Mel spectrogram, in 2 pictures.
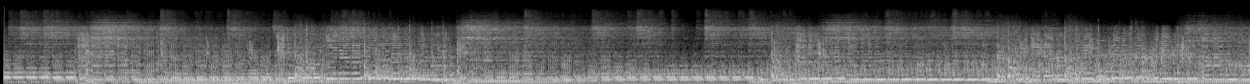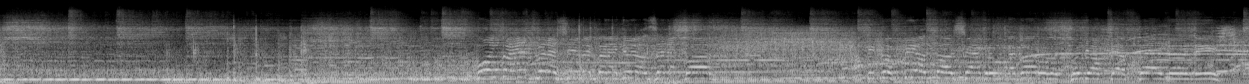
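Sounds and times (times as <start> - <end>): drum kit: 0.0 - 24.9
electric bass: 0.0 - 24.9
electric guitar long held notes: 0.0 - 24.9.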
